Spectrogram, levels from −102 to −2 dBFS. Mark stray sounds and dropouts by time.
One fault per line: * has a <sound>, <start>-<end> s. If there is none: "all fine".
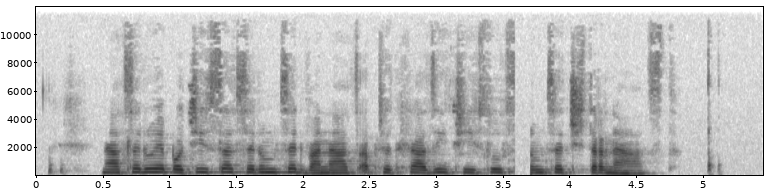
* has a dropout, 3.6-3.7 s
